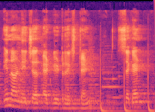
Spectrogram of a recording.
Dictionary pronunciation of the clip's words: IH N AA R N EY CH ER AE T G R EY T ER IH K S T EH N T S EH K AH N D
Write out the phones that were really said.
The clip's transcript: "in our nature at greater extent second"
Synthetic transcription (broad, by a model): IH N AA R N EY CH ER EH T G EY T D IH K S T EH N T S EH K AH N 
